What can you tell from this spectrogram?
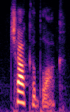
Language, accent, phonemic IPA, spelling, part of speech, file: English, US, /ˈt͡ʃɒkəˌblɒk/, chockablock, adjective / adverb, En-us-chockablock.ogg
- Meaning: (adjective) Having the blocks drawn close together so no further movement is possible, as when the tackle is hauled to the utmost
